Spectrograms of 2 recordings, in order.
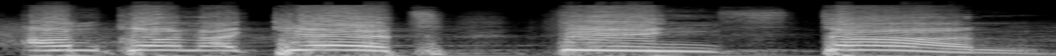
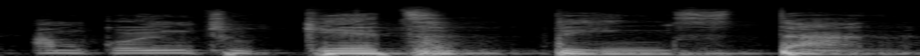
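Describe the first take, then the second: First: High, slow, loud rallying pledge; shouted pledge. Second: Softer, lower, slow spoken promise; quiet pledge. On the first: Speaker leads the audience in a final pledge to the bank, shouting. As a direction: shout the promise as a battle cry. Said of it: "Let's say it one more time". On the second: Speaker models a quiet pledge to the bank, low and soft. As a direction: say it to yourself as a private vow. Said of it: "We are Bathembisa ukuthi". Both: Shown as a demonstration.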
